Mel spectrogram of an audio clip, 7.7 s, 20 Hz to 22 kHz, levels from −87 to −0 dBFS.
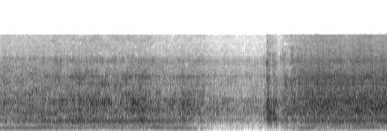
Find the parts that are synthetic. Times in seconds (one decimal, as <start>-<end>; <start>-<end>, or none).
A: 1.0-5.6; 6.8-7.7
